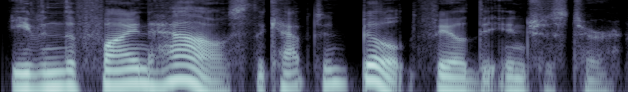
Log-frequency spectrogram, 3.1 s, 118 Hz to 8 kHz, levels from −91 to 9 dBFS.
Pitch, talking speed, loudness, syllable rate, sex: 135 Hz, 210 wpm, -17 LUFS, 5.7 syllables/s, male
